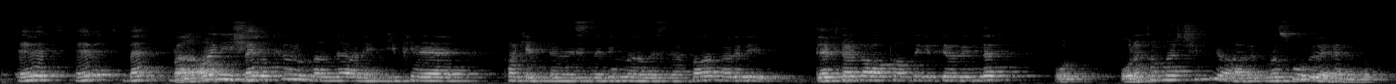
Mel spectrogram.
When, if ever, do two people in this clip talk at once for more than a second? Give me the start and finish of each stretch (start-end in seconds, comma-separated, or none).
none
